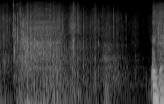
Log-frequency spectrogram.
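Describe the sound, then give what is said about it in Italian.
Crisp rustling and crinkling of newspaper pages being handled and shuffled for a couple of seconds as someone searches for an article, fading quieter before a voice briefly begins at the very end. “Vediamo se riesco a ritrovarlo, ma qua purtroppo, come dire, mi sto incartando nella carta, che è proprio il massimo, sono che chi deve maneggiare i giornali, però lo troveremo, ve lo prometto.”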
